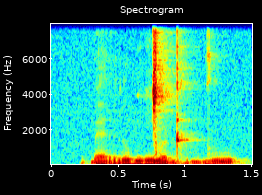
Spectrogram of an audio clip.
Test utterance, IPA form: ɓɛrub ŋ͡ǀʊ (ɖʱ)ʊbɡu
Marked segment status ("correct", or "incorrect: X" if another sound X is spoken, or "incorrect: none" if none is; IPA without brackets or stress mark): correct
